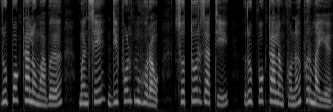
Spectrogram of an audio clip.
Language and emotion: Bodo, neutral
